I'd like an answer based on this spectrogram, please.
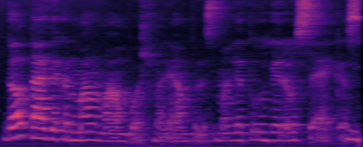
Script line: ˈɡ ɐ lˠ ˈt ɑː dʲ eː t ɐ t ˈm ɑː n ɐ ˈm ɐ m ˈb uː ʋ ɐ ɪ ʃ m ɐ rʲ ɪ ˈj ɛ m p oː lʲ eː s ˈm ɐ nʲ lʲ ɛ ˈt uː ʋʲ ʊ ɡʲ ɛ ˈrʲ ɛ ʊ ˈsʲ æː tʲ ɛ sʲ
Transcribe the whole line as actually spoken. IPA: ˈɡ ɐ lˠ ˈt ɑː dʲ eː k ɐ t ˈm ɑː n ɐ ˈm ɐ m ˈb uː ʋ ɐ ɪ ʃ m ɐ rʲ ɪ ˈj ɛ m p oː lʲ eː s ˈm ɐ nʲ lʲ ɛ ˈt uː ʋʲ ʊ ɡʲ ɛ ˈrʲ ɛ ʊ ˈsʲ æː kʲ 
